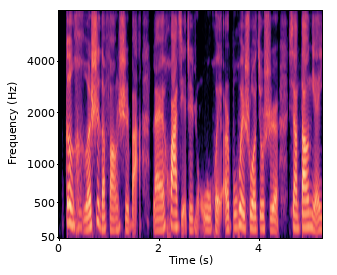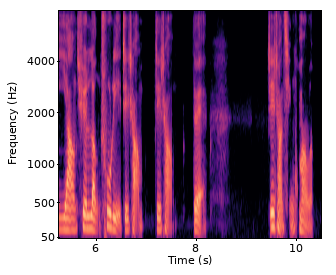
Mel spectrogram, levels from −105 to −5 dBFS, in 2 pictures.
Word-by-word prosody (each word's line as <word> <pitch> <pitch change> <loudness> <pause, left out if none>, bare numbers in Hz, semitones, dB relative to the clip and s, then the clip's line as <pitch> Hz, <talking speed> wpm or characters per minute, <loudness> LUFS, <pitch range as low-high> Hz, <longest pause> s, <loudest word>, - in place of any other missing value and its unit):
更 235 -3 +8
合 175 -4 +1
适 240 +6 +4
的 155 - +1
方 145 -4 -1
式 145 - -1
吧， - - -1 0.3
来 140 +2 +1
化 185 - +6
解 180 - -5
这 145 - -5
种 - - -13
误 145 -1 -5
会， - - -2
而 155 - +2
不 170 +2 -6
会 200 0 +5
说 165 -2 +3
就 160 +1 -3
是 140 -4 -1 0.2
像 170 -3 +1
当 175 +2 +7
年 155 -3 -2
一 150 0 -7
样 145 -1 +1
去 170 +2 0
冷 160 -6 +1
处 190 - 0
理 150 - -2
这 140 - -4
场 - - -5 0.2
这 145 - -4
场 - - -7 0.4
对。 - - -1 1.2
这 180 - +3
场 180 - -1
情 - - -5
况 - - -4
了。 - - -11
155 Hz, 225 characters per minute, -26 LUFS, 145-180 Hz, 1.2 s, 更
